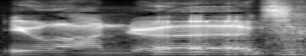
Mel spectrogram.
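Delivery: put-on slow, drawn-out old grandpa voice; put-on grandpa drawl of disapproval; grandpa impression. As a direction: imitate a grandfather, dragging out the words. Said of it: "he sounds like this".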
